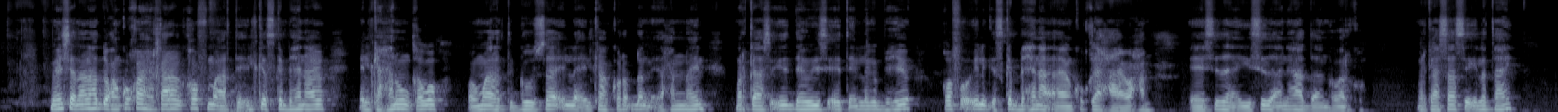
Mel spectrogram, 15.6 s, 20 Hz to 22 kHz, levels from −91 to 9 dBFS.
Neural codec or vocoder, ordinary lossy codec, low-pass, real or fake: vocoder, 44.1 kHz, 128 mel bands, Pupu-Vocoder; none; none; fake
